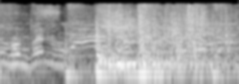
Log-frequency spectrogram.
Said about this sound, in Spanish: ya se cayó la guitarra, cabrón, por andar.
